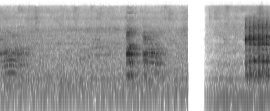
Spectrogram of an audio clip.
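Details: Tokay gecko observed hunting: one abrupt two-part call, a harsh bark then a lower drawn note, followed after a brief break by a rapid, bright, pulsed burst of sound.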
